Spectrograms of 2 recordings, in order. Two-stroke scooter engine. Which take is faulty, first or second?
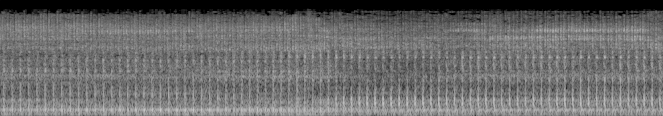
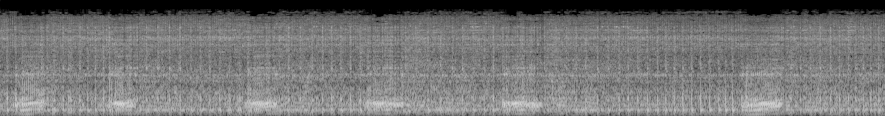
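second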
